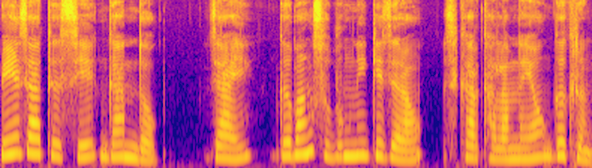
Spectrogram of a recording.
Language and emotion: Bodo, neutral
